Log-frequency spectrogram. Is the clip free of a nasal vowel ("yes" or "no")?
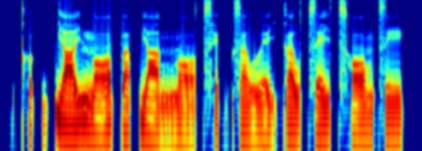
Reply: yes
